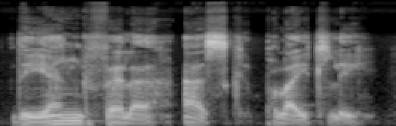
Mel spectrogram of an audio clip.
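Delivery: ordinary delivery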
